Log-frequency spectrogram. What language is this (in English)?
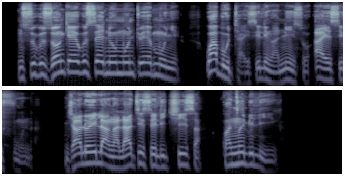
North Ndebele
